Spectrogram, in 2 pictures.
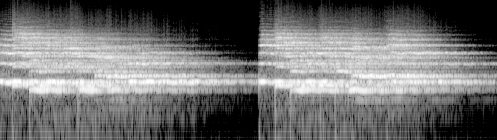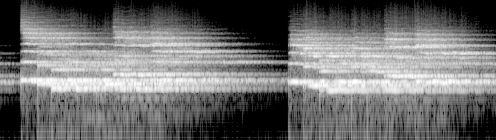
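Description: Four loud, crashing bursts of spring reverb with filter sweeps arrive about every five seconds, each a dense metallic wash that rings out and slowly decays before the next hit, with no talking.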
